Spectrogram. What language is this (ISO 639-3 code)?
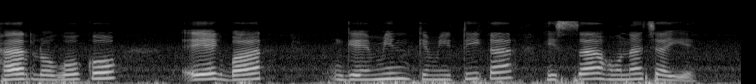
urd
